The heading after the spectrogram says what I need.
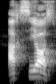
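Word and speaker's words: ἄξιος: Aksios bacanya.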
